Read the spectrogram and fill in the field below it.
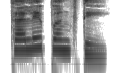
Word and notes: ತಲೆಪಂಕ್ತಿ: tale pan``kti; Kannada

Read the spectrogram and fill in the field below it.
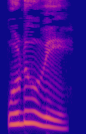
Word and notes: ಉಡುವೆ: uḍuve; kannada

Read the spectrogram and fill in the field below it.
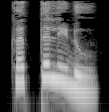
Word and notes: ಕಿತ್ತಲಾಟ: Kannada

